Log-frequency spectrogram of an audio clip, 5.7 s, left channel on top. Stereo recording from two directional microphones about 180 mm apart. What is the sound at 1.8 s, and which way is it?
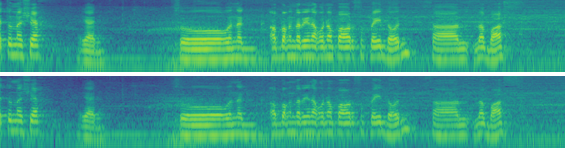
Mantra, 30° left (ahead or behind).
